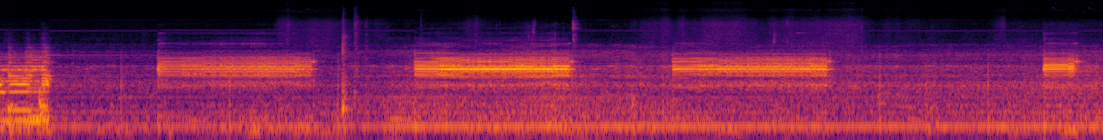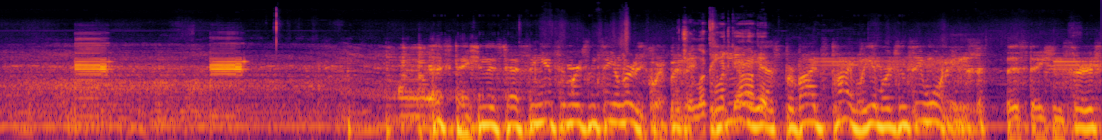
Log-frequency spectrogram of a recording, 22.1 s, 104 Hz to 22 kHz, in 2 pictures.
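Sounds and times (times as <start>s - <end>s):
buzzing data bursts on radio: 1.6s - 14.6s.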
